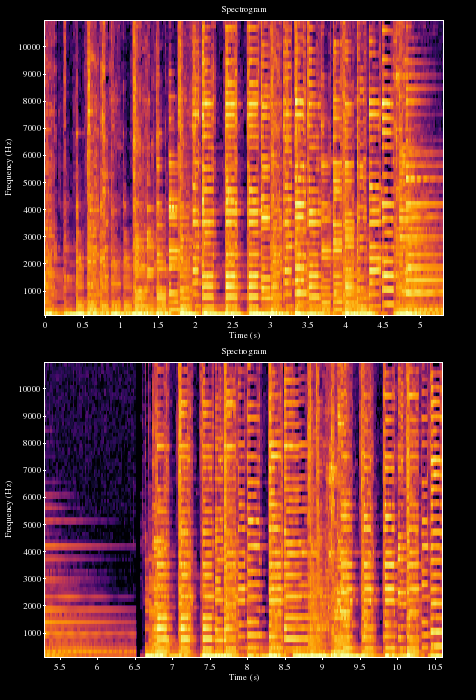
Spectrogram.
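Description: Background music on acoustic guitar, strummed and plucked. About five seconds in a chord is left ringing and fading, then the music cuts out for an instant and starts again.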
